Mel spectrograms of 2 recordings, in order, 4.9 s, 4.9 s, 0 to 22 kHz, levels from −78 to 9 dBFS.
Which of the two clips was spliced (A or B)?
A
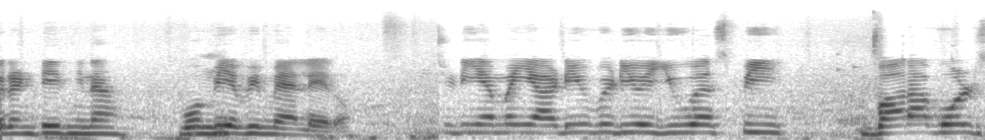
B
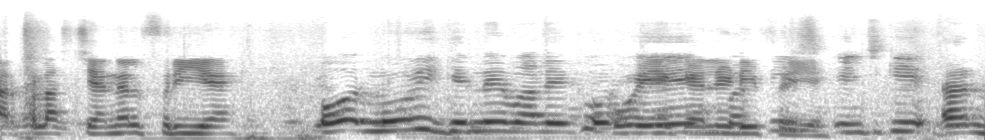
A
